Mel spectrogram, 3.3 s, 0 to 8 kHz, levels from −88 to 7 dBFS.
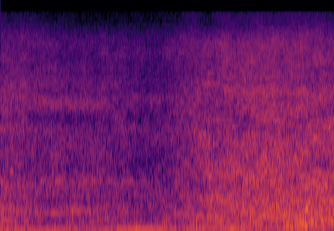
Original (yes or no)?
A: no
